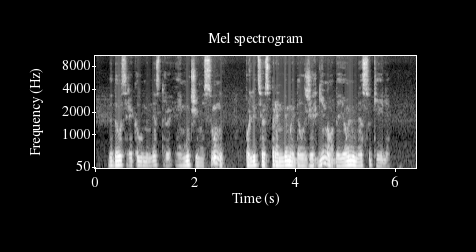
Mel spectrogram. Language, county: Lithuanian, Marijampolė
